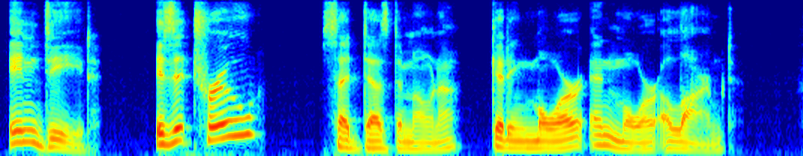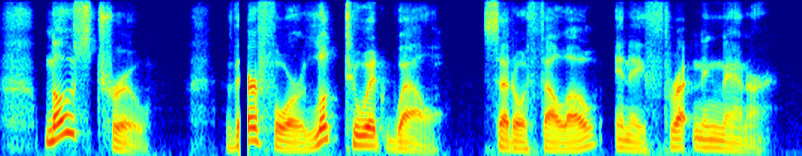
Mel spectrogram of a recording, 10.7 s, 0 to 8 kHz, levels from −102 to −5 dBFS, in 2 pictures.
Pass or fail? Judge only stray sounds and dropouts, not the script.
fail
